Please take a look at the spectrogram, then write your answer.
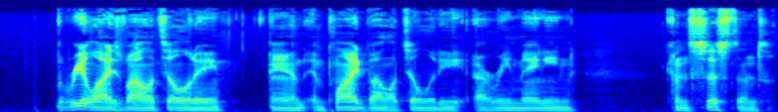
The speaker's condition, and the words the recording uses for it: None; typical speech.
